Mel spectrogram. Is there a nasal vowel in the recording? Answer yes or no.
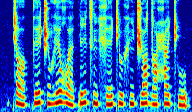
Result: yes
